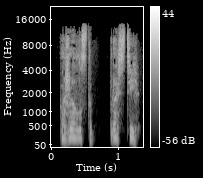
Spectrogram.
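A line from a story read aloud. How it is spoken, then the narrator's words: Barely audible. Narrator (Russian): едва слышно повторила она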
